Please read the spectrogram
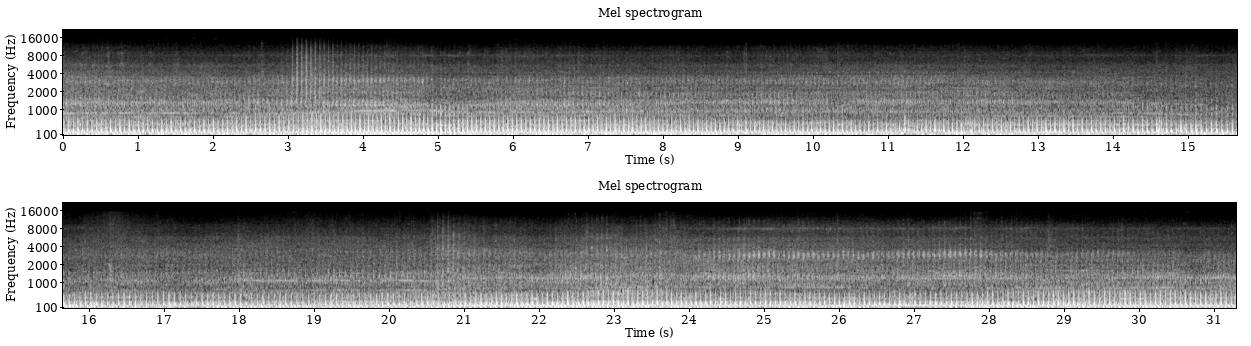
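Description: Single-cylinder diesel engine of a Cambodian two-wheel walking tractor (koyun) running steadily under load as it pulls a trailer along a rutted dirt track, with a fast knocking beat and an occasional clatter from the rig.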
